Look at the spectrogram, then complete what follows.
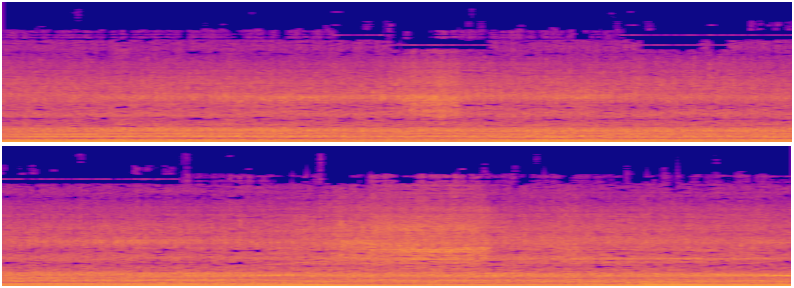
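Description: Off-road buggy engine running at low revs as the buggy crawls over a steep muddy bank, its pitch rising and falling several times as the throttle is worked.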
